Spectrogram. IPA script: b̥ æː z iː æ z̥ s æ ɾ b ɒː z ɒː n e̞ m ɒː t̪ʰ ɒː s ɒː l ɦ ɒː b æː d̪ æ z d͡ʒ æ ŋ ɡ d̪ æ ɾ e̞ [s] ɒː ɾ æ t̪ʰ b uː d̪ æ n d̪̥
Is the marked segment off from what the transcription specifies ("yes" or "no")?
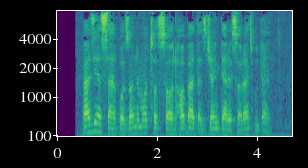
no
